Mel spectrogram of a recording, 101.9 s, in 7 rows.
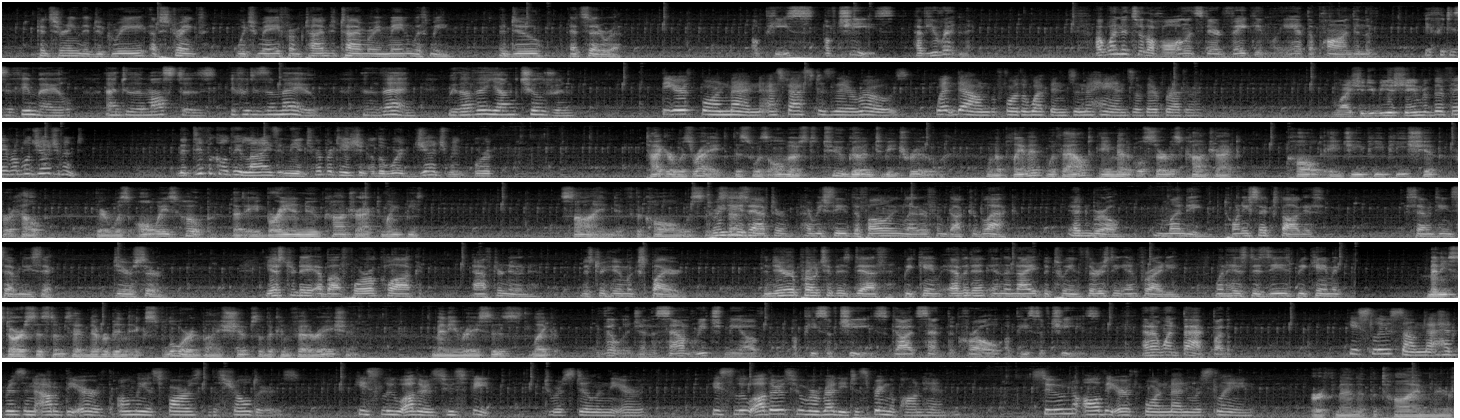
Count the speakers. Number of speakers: six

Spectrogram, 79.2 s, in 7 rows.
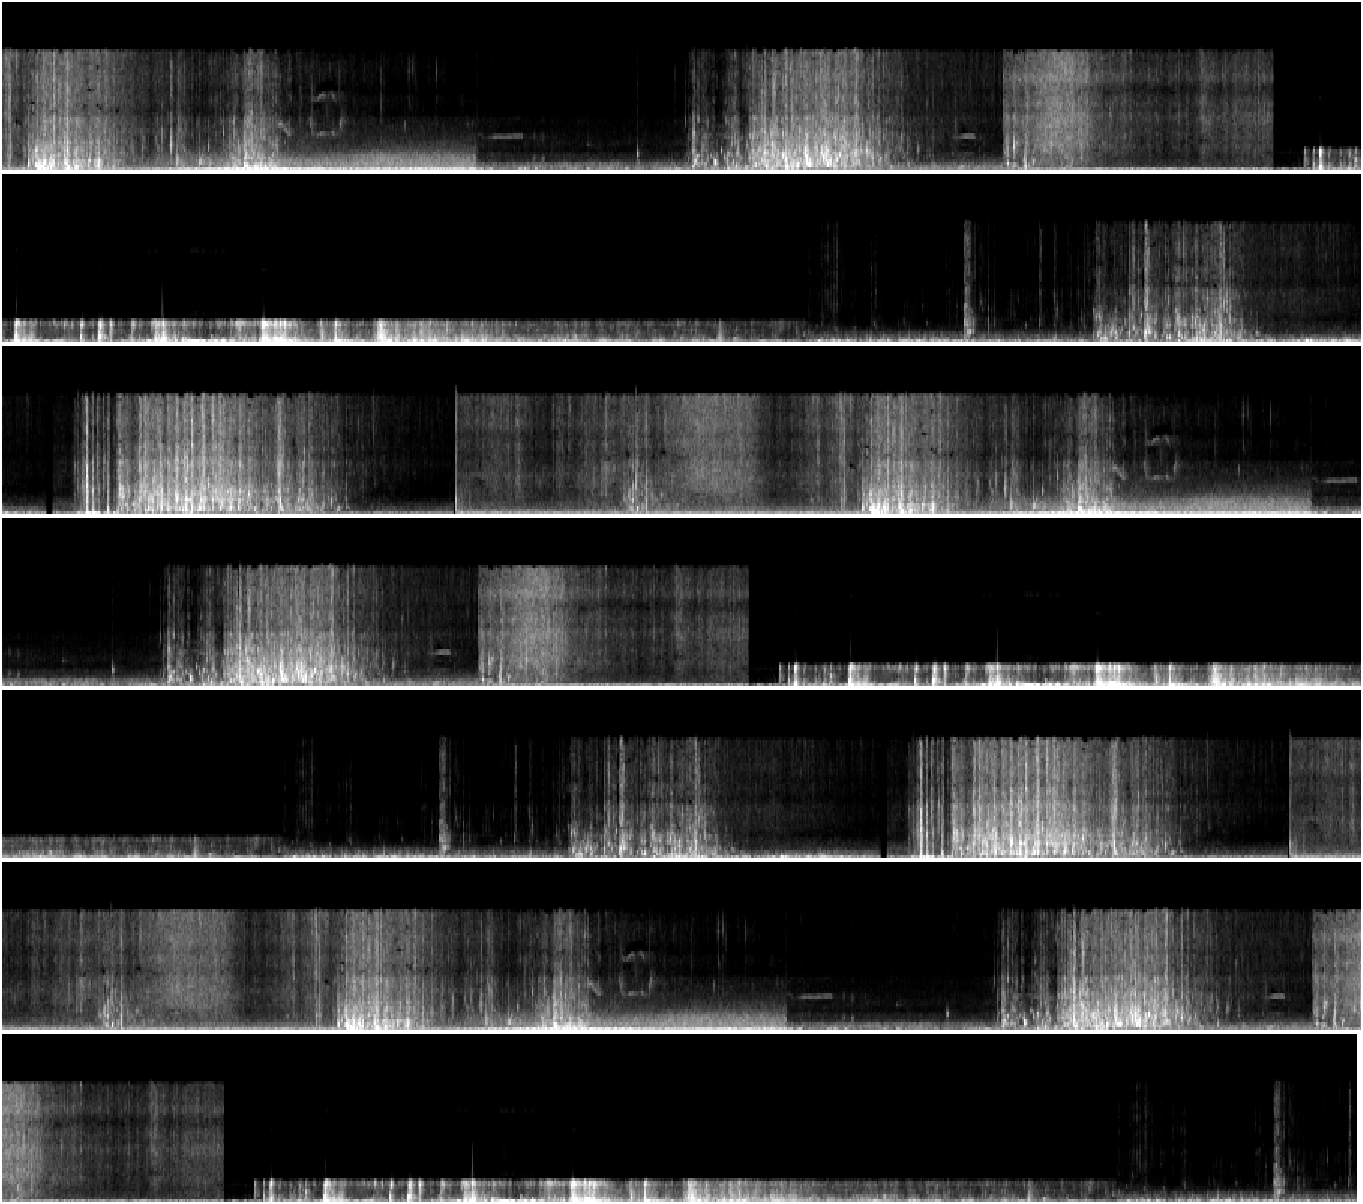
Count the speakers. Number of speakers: zero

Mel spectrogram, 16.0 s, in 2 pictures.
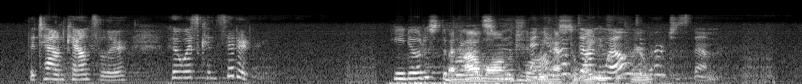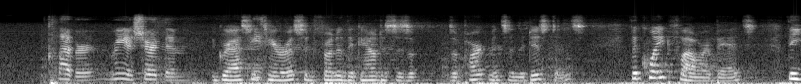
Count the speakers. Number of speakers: four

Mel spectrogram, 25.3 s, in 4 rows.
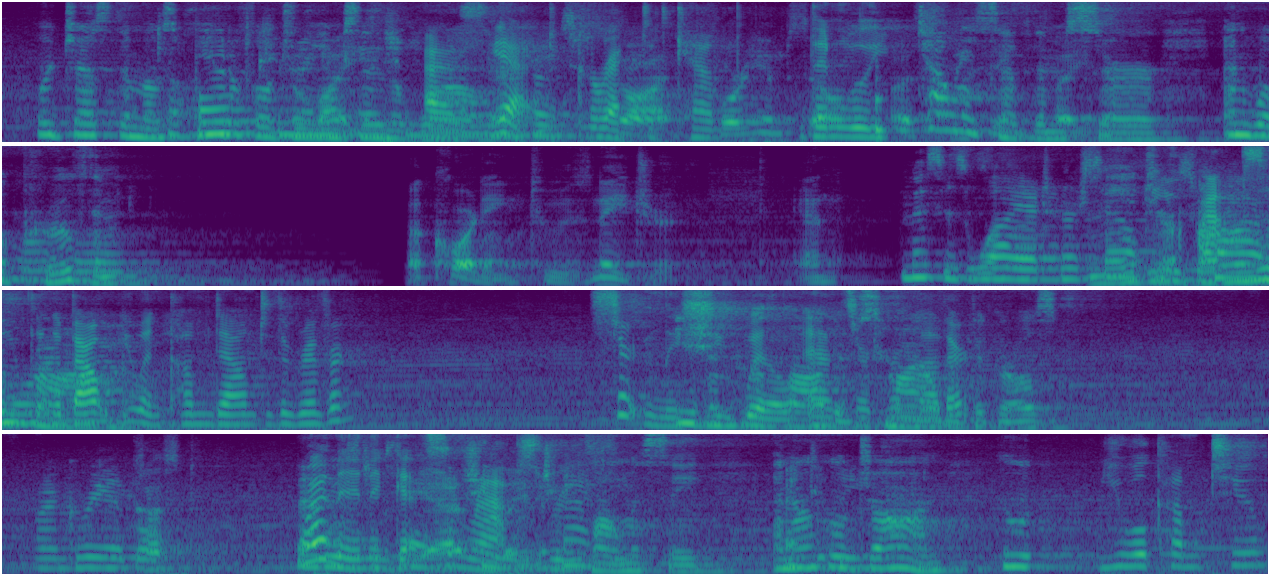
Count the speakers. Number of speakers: four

